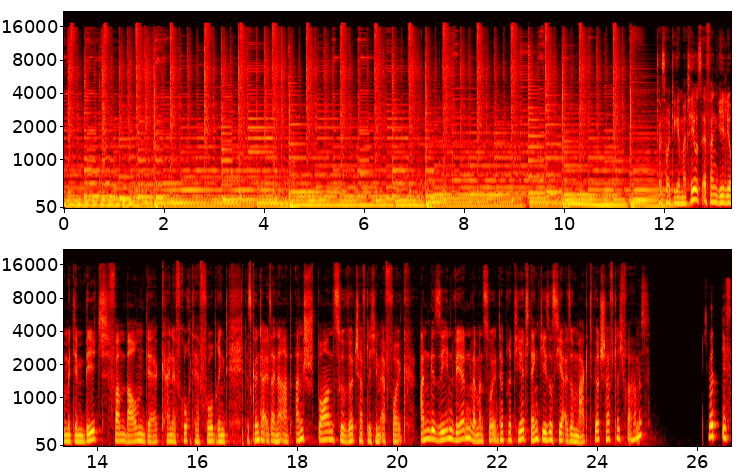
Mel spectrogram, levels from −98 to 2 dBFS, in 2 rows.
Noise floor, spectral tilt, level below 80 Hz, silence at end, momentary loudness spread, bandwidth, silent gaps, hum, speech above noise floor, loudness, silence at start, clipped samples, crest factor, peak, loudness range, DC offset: under -90 dBFS; -6 dB/octave; -42 dBFS; 0 s; 6 LU; 17.5 kHz; none; none; over 58 dB; -32 LUFS; 0 s; under 0.1%; 16 dB; -14 dBFS; 3 LU; under 0.1%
